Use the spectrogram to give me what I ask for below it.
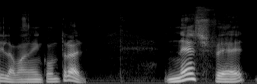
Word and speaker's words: nephesh: La palabra hebrea que en esta escritura se emplea por alma es nefesh, que se escribe N-E-P-H-E-S-H, que es la palabra hebrea.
